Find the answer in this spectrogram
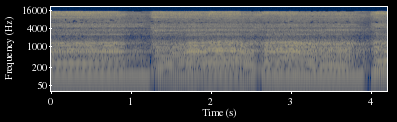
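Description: Background intro music sung without instruments: layered voices hold long notes over a low sustained hum, shifting to new notes in steps with brief breaks between phrases.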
